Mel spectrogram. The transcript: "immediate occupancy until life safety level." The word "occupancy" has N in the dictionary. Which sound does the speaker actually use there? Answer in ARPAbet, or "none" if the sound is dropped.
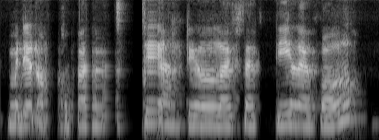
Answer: none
